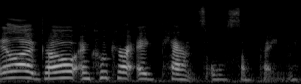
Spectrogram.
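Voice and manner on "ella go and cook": usual speaking voice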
